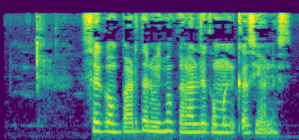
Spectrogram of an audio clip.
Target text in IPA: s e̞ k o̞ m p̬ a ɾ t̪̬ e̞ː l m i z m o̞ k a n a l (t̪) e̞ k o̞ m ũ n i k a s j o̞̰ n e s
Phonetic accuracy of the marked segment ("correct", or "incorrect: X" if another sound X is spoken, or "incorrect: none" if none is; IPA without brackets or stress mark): incorrect: d̪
